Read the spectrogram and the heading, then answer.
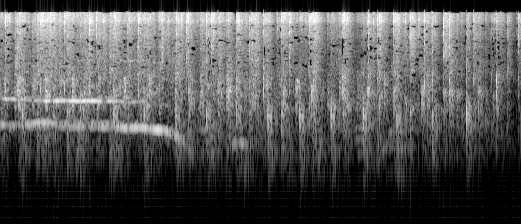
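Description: A church audience applauds a brother to thank him for his service this month, with dense, steady clapping throughout. A held tone sounds over it at the start and glides downward before fading after a couple of seconds, while the clapping continues.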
